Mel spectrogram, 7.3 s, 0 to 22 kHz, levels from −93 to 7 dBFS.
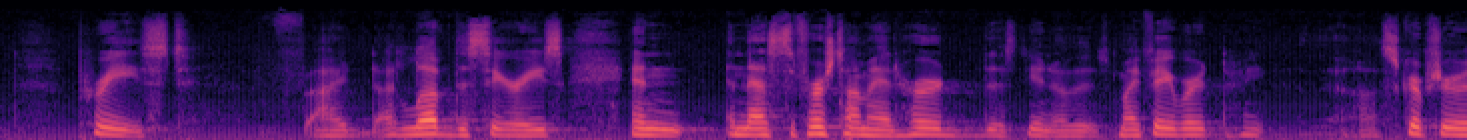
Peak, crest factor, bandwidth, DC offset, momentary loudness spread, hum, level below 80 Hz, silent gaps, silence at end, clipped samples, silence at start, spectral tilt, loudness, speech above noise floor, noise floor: -14 dBFS; 20 dB; 16 kHz; under 0.1%; 14 LU; 60 Hz at -50 dBFS; -60 dBFS; none; 0 s; under 0.1%; 0.2 s; -5 dB/octave; -33 LUFS; 23 dB; -55 dBFS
